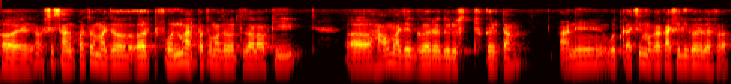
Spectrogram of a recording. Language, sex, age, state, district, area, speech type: Goan Konkani, male, 30-45, Goa, Salcete, urban, spontaneous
